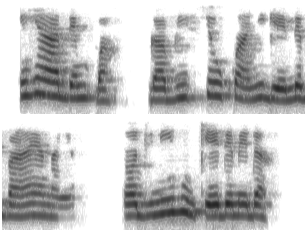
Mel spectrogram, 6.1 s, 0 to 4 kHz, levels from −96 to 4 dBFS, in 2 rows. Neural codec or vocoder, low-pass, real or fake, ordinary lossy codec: none; 3.6 kHz; real; AAC, 32 kbps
